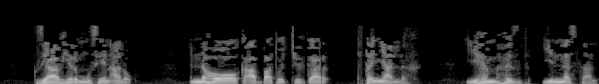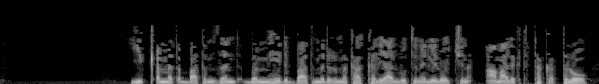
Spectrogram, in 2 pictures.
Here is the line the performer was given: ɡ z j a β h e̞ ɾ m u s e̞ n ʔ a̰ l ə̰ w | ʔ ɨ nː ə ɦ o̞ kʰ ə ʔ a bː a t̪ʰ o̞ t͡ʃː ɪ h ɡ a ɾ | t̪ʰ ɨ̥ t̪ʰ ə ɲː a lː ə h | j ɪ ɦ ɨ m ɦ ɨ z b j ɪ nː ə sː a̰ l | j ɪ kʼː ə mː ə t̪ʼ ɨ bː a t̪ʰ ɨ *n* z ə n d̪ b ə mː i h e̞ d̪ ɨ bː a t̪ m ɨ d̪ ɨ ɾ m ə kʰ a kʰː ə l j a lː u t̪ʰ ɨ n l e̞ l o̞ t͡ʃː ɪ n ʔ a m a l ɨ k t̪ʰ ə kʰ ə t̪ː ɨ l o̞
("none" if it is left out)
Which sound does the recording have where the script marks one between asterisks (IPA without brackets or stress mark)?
m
